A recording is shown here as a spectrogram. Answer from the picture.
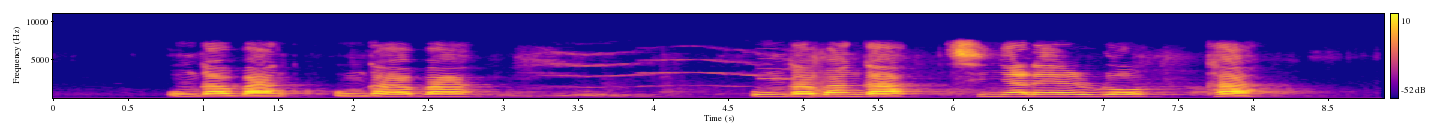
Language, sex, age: Venda, female, 26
